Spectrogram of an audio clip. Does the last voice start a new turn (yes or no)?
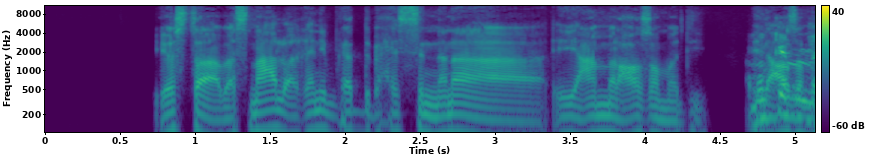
yes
